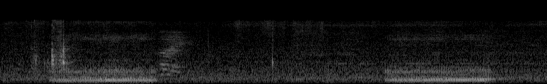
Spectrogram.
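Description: Two low, rumbling, throaty snores several seconds apart over light room noise. Noisy breathing during sleep in a bulldog.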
